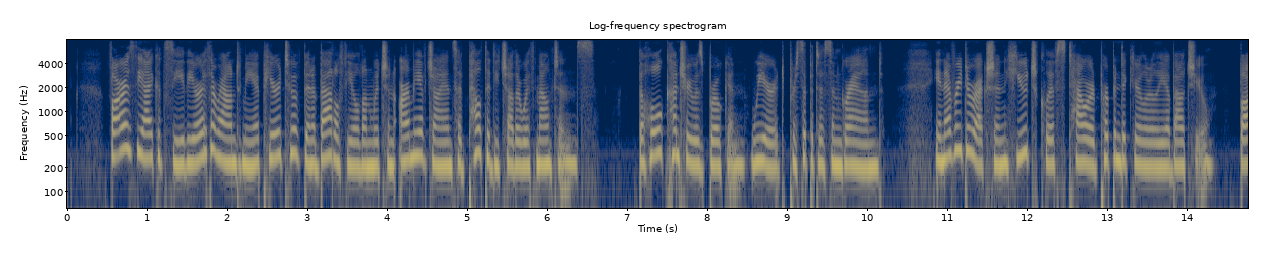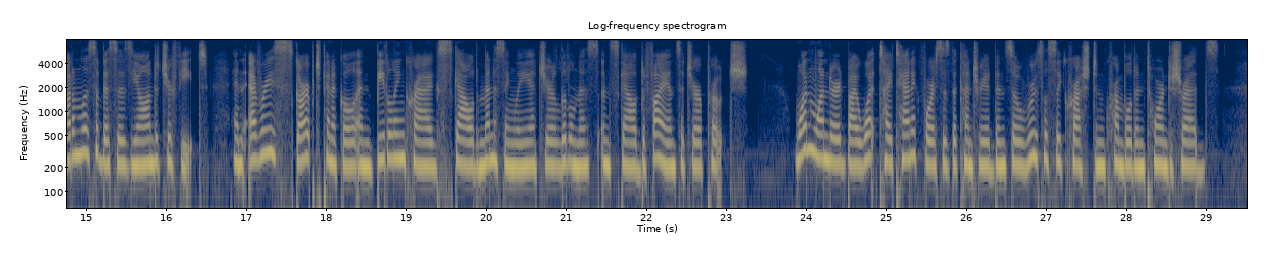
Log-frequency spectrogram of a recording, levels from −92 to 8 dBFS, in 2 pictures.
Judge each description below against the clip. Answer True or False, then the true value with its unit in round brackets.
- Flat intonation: False (3.0 semitones)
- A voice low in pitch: False (220 Hz)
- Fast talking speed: False (185 wpm)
